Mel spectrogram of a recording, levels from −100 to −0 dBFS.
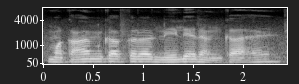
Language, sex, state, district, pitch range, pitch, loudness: Hindi, male, Arunachal Pradesh, Lower Dibang Valley, 120-135 Hz, 130 Hz, -14 LUFS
